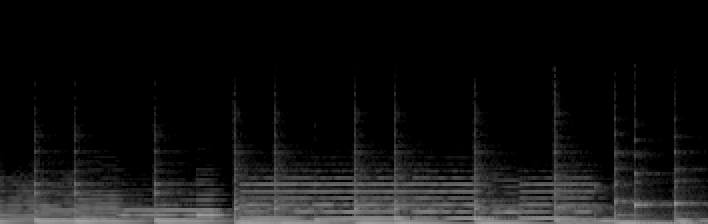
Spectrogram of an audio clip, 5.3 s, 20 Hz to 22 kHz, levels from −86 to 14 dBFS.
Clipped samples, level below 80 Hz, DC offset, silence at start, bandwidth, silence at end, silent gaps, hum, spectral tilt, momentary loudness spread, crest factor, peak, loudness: under 0.1%; -80 dBFS; under 0.1%; 0 s; 11 kHz; 0 s; none; none; -6.5 dB/octave; 4 LU; 12 dB; -16 dBFS; -30 LUFS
